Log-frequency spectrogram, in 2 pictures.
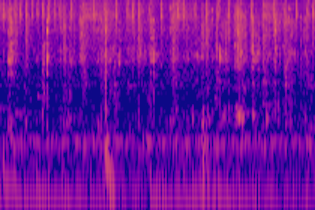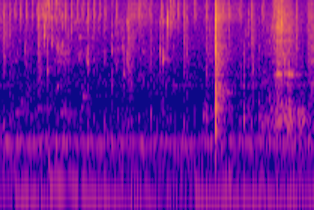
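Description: Quiet eating sounds: chewing with small wet mouth clicks, a sharper click about seven seconds in, then a sip through a straw from a drink cup near the end.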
